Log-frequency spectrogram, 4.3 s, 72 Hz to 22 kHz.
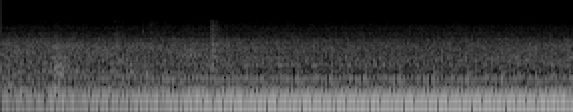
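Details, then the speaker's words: Freshly rebuilt, fully updated 2007 Ford 5.4L 3V V8 after first start, owned three years, warming toward operating temperature; steady even idle, smooth firing, no ticks or knocks; sounds like when first bought, healthy. "can tell you that sounds good sounds real good sounds like it did when i first bought it i like it"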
